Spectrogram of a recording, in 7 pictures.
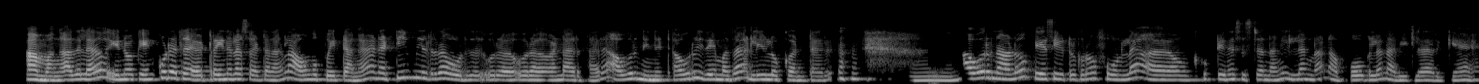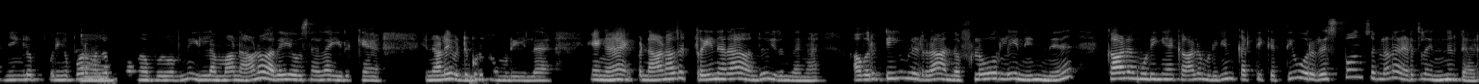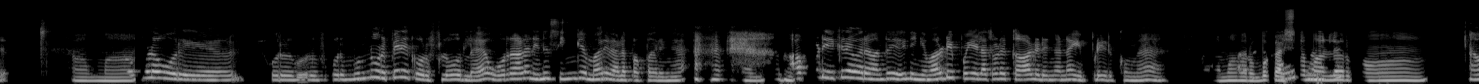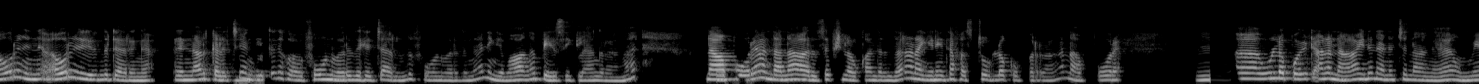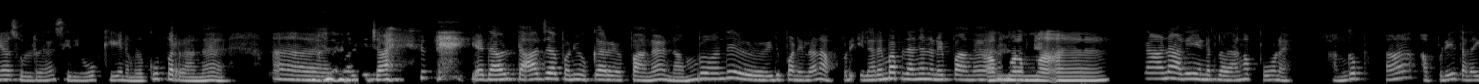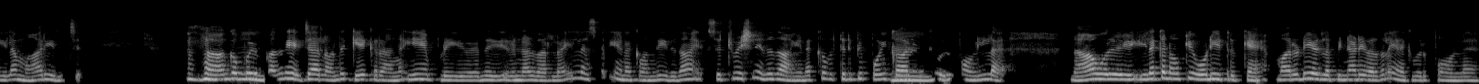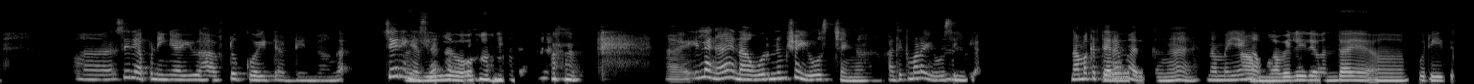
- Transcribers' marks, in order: in English: "ட்ரெய்னரா செலக்ட்"; in English: "டீம் லீடரா"; chuckle; other background noise; in English: "டிரெய்னரா"; in English: "டீம் லீடரா"; in English: "ஃபுளோர்லேயே"; in English: "ரெஸ்பான்சிபிளான"; tsk; drawn out: "ஒரு"; in English: "ஃபுளோர்ல"; unintelligible speech; laugh; laugh; drawn out: "அ"; laughing while speaking: "ஜாய்னு"; laugh; chuckle; in English: "சிட்யூவேஷன்"; in English: "யூ ஹேவ் டூ குயிட்"; "க்விட்" said as "குயிட்"; laughing while speaking: "அய்யயோ!"; in English: "க்விட்"; chuckle; unintelligible speech
- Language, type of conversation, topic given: Tamil, podcast, நீங்கள் வாழ்க்கையின் நோக்கத்தை எப்படிக் கண்டுபிடித்தீர்கள்?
